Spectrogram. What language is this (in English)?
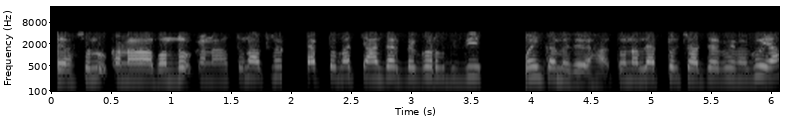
Santali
